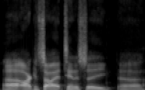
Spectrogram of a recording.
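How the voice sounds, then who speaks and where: A laid-back man hosts a casual sports show. He hesitates and leans on fillers as he reads out the schedule and reacts to his co-host. His voice is an ordinary man's pitch. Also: normal speed, fairly bright tone, clear, resonant tone.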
